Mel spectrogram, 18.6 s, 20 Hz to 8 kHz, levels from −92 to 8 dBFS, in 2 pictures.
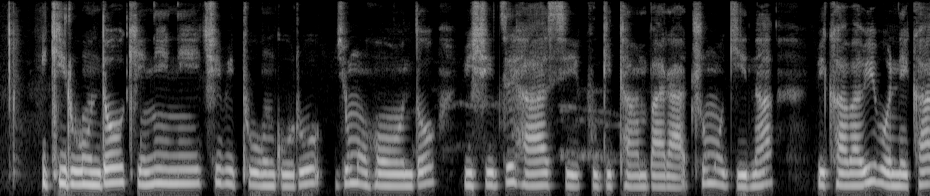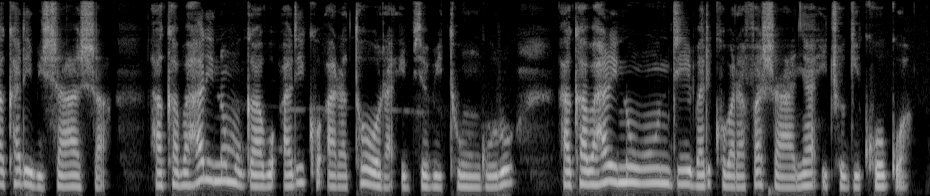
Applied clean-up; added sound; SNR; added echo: none; none; none; none.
